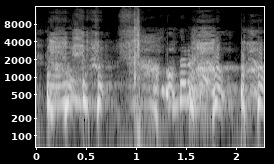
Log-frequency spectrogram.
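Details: Short voiced coughs and strained throat sounds with one sharp burst as someone coughs after choking on food that entered the airway, told to keep coughing rather than drink.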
